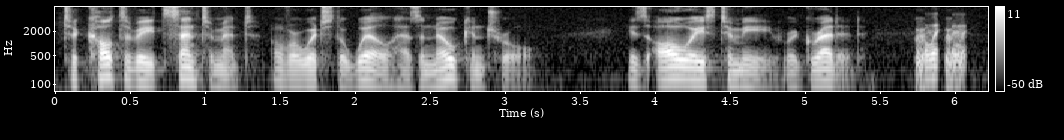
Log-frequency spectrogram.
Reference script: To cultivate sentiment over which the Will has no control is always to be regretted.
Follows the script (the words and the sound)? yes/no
no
